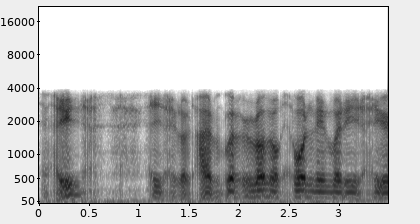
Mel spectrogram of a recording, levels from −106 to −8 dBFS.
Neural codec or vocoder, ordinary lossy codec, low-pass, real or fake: autoencoder, 22.05 kHz, a latent of 192 numbers a frame, VITS, trained on many speakers; Opus, 32 kbps; 3.6 kHz; fake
